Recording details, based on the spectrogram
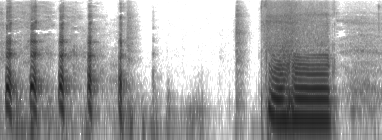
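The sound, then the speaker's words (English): Someone vocally imitates flatulence: a quick series of short, puffing voiced bursts, a brief pause, then one loud, sustained buzzy raspberry before trailing off. “It's a guy farting.”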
